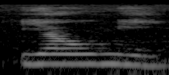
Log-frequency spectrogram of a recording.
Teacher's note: Yaumi berlaku hukum mad lin kerana huruf waw sukun didahului oleh huruf ya berharakat fathah yang perlu dibaca panjang sebanyak 2 harakat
